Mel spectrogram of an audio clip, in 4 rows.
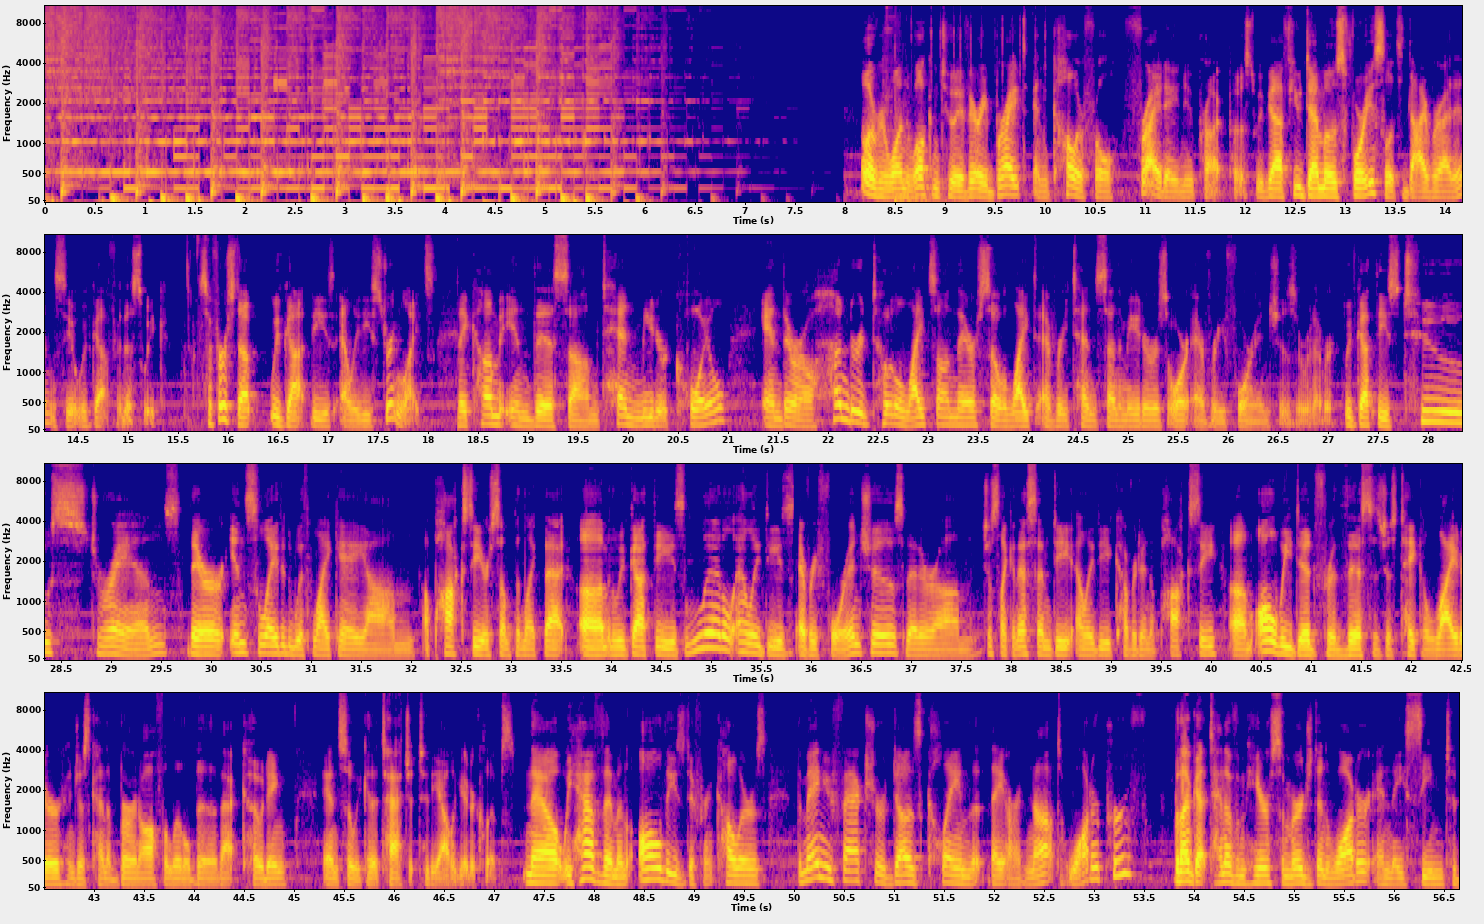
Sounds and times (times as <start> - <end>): Speech: 8.2 - 56.6.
